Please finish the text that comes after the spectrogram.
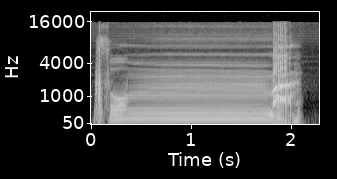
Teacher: Ketika ada mim, mim berharakat tasydid. Cara membacanya ditahan suara mimnya. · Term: bacaan gunnah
